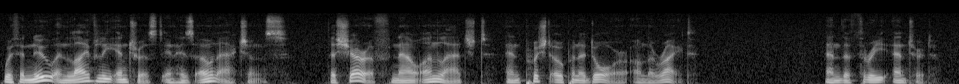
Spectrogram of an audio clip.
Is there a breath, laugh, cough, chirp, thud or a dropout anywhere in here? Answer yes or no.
no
